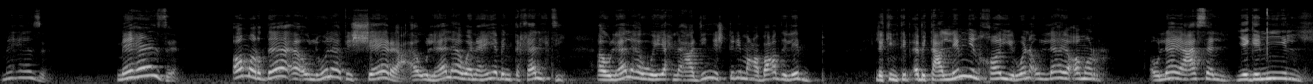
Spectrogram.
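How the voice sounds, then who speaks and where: A woman speaking with an Egyptian Arabic accent leads a religious lesson. Her speech is quick and her voice is mellow. She reads passages and then explains them with lively emphasis. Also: on the high side, husky. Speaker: Quran teacher.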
